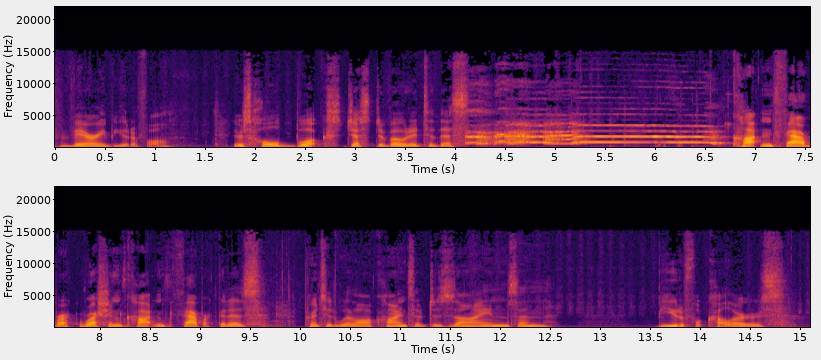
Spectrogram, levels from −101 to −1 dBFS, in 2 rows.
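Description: At 8.66 s and again at 11.35 s there is a DC step. The waveform's zero line suddenly jumps by about -35 dBFS. A 20 Hz high-pass pulls it back down. Each jump sounds like a low thump under the continuing sound.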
